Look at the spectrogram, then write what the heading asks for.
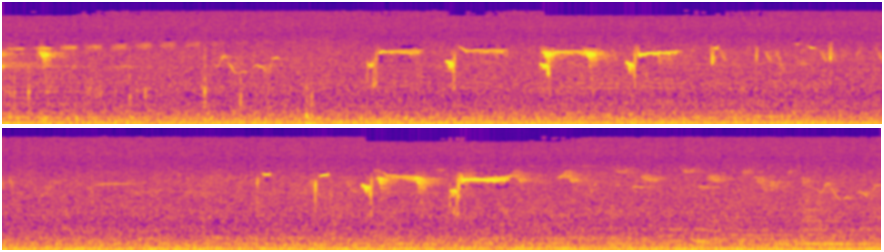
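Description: Faint bird song with many short, high chirps in loose bursts, heard over a steady low hum and a soft insect-like buzz.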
